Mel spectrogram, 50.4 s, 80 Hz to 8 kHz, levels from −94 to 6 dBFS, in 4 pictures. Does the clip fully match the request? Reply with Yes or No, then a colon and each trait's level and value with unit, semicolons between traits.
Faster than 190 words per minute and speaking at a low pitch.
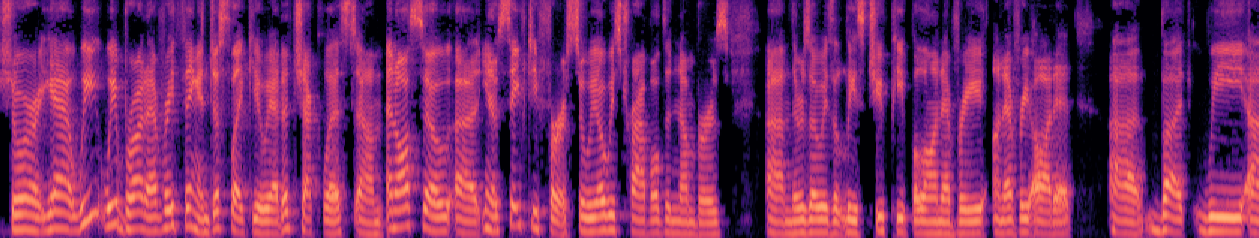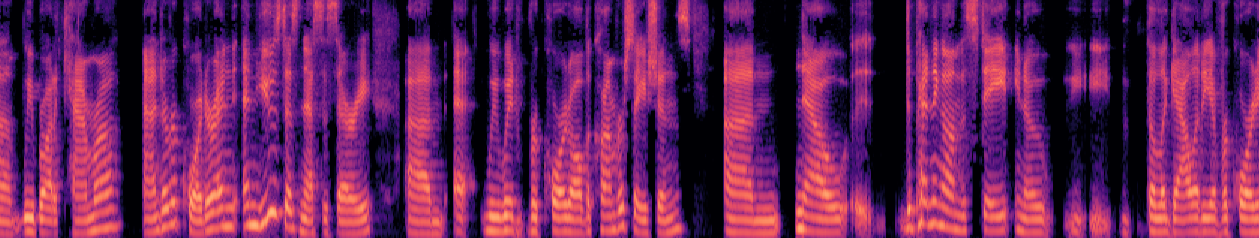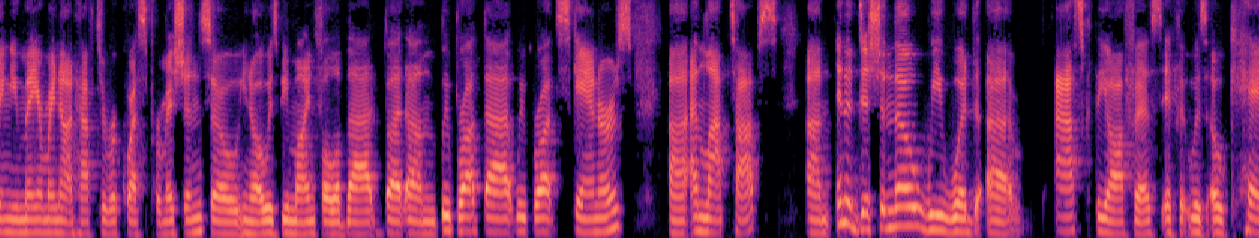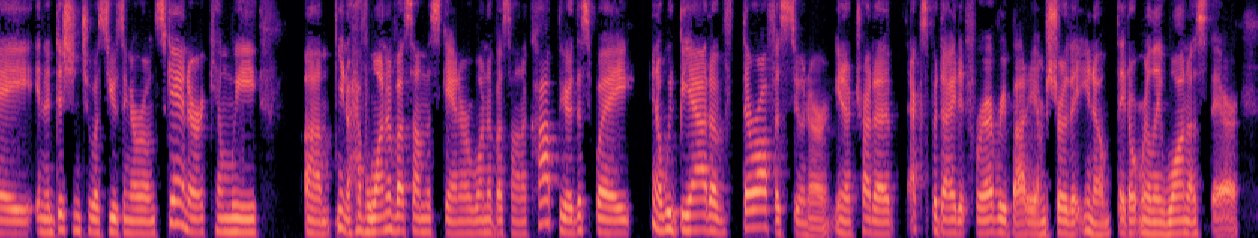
No: fast, 205 wpm; medium, 165 Hz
